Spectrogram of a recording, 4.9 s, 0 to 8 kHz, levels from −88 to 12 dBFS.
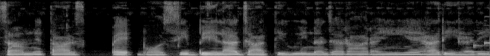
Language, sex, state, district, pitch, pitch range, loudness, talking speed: Hindi, female, West Bengal, Dakshin Dinajpur, 195 Hz, 190-210 Hz, -18 LUFS, 195 wpm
